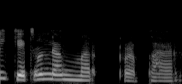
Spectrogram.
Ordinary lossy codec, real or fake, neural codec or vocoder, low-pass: none; fake; codec, 44.1 kHz, 1.7 kbps, Pupu-Codec; 5.4 kHz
